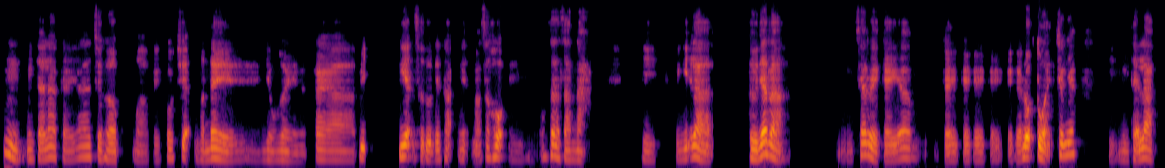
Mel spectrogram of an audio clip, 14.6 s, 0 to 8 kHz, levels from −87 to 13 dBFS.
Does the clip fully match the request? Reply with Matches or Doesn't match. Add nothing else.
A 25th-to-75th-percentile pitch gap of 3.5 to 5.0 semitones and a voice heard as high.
Doesn't match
